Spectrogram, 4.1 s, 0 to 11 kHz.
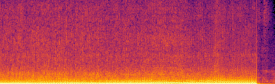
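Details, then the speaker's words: Ecotec engine checked for low oil pressure: about 62 psi at startup, then run up to 190–200 degrees until the fan kicks on, pressure dropping to about 40, called normal. A steady, deep, even rumble with no knocking or ticking, then a clean shutoff; running healthy. "So, anyways, uh we just ran it up to temperature. I ran it all the way up to 190. Let the fan kick on. Um, no problem."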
